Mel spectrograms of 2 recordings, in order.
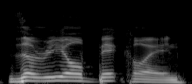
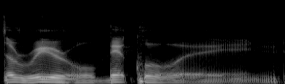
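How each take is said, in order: First: It is said in an ordinary speaking voice. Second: It is said in a booming announcer voice.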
